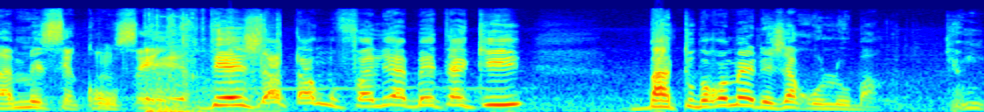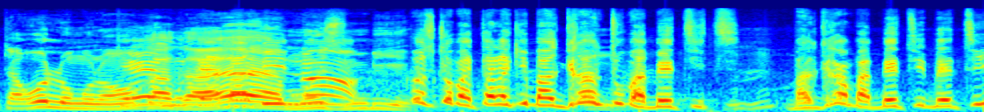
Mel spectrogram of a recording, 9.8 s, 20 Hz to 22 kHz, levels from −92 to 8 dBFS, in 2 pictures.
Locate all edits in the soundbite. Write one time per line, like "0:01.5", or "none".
0:00.9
